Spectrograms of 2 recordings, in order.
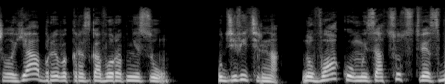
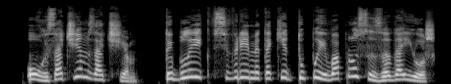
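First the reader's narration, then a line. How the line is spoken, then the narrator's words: Irritated reply. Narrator (Russian): ответил раздраженно второй всадник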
